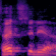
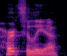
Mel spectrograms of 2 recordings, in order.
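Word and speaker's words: Herzliya: um how do you say this town what's herzelia herzelia just north of Tel Aviv I'm gonna have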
